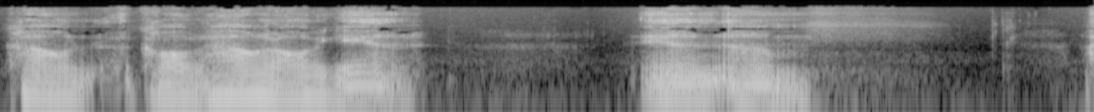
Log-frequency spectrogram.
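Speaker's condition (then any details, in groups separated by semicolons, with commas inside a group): Progressive supranuclear palsy; degenerative, specialized form of Parkinson's; diagnosed about a year ago, cannot stand up, eyesight, vision and handwriting badly worsened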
